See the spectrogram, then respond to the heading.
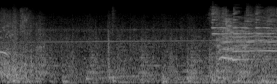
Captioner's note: frantic music; Captain Flamingo screams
